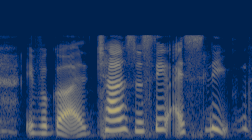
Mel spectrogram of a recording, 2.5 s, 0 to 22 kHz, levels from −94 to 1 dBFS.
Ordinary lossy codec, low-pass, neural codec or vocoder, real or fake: none; none; none; real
